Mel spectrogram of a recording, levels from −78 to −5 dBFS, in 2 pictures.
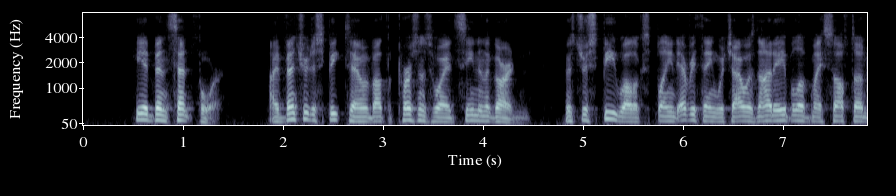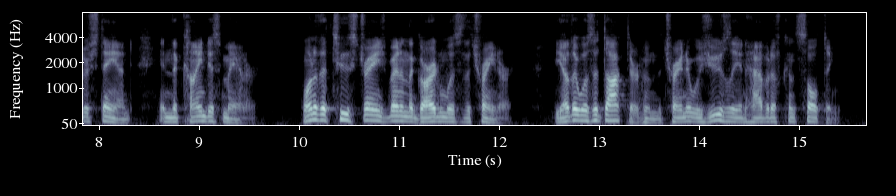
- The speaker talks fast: Yes, fast, 250 wpm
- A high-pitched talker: No, low, 120 Hz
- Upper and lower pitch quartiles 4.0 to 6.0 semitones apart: Yes, average, 4.5 semitones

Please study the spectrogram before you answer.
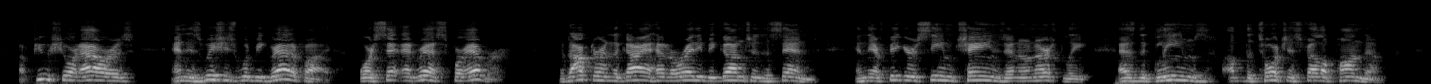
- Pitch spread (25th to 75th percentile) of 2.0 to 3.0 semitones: No, average, 3.6 semitones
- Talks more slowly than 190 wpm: Yes, average, 175 wpm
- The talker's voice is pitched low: No, medium, 175 Hz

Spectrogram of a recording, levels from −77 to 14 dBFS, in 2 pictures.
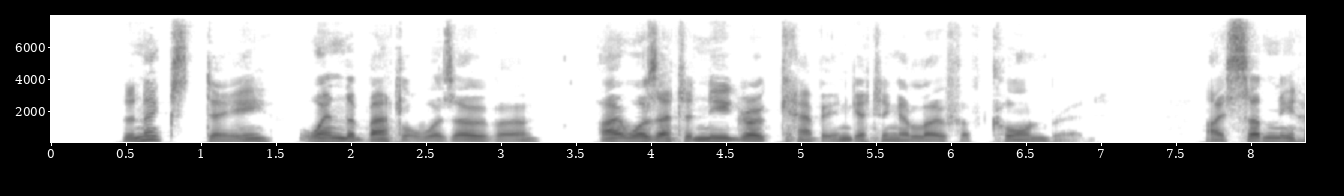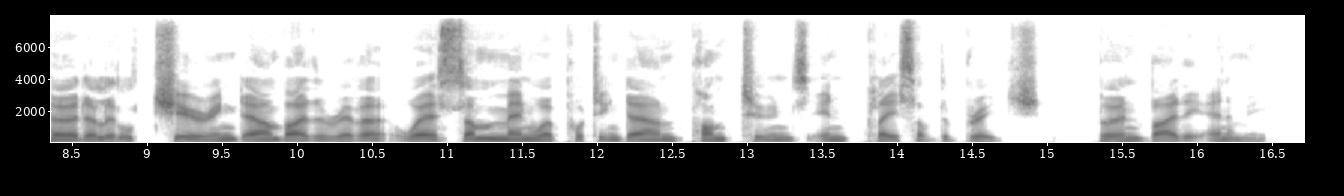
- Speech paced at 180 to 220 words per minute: No, average, 165 wpm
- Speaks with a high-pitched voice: No, low, 115 Hz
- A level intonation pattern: No, average, 3.3 semitones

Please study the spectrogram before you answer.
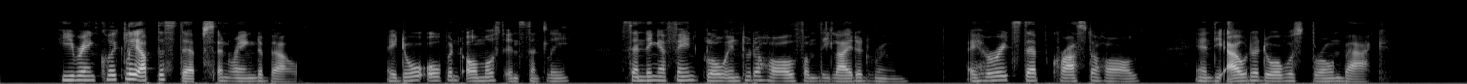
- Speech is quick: No, average, 160 wpm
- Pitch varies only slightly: No, average, 3.7 semitones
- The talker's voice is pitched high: No, medium, 155 Hz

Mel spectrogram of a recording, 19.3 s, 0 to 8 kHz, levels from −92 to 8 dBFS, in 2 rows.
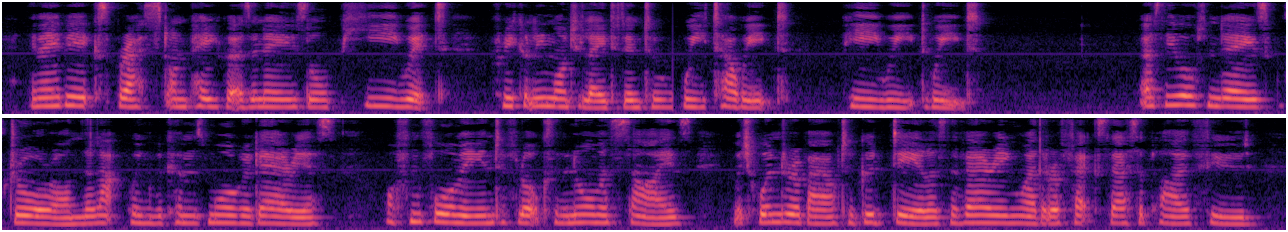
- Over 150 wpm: Yes, average, 165 wpm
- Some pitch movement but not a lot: No, narrow, 2.1 semitones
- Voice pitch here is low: No, high, 200 Hz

